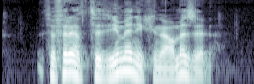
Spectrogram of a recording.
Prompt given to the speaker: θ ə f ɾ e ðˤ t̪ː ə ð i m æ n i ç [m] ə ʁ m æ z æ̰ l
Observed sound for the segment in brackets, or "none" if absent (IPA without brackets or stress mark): n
